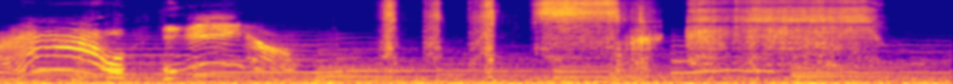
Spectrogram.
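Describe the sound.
A person imitates a cat with two drawn-out, whiny meows, followed by breathy hissing, spitting bursts, like a mock catfight, over a steady low background hum.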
